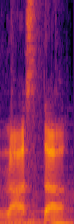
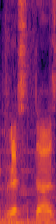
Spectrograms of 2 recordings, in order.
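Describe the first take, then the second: First: The first vowel is drawn out long. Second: The first vowel is short.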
